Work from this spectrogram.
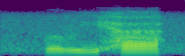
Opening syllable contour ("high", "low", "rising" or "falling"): low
